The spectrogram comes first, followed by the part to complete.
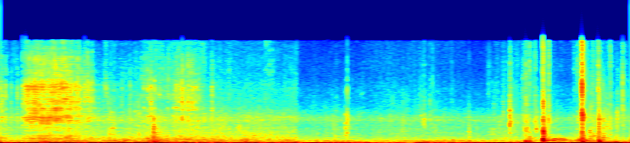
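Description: Sportfishing boat's engine running, a steady low rumble with wind and water hiss over it. A few sharp clicks near the end.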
